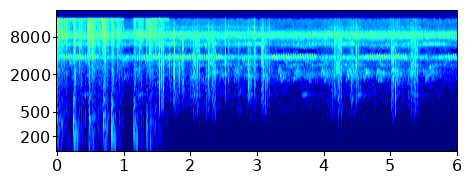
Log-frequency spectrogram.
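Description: Faint cartoon footstep sounds during the first couple of seconds, then near silence with a thin, steady high tone of the ambience.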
